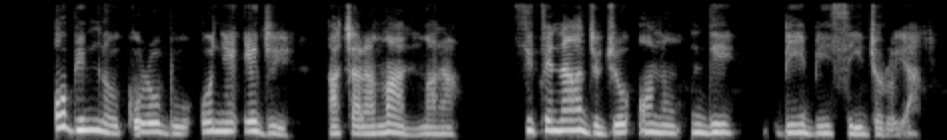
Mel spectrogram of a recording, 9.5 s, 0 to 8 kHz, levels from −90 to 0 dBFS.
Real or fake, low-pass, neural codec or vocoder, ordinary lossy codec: fake; 7.2 kHz; codec, 16 kHz in and 24 kHz out, 1.1 kbps, FireRedTTS-2 codec; none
